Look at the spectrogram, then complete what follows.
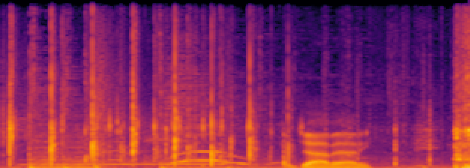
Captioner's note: audience applauding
